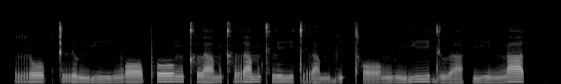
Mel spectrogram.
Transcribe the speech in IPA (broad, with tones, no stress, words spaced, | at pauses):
roː˦˥k̚trɯ˧ŋ jiː˩˦ŋɔː˧pʰoː˥˩ŋ kʰla˦˥m kʰra˥˩mkʰliː˧tra˩˦m bi˨˩ʔtʰɔː˩˦ŋɯ˧ŋ jiː˥˩dɯ˨˩a̯ | ji˨˩nŋa˥˩t̚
